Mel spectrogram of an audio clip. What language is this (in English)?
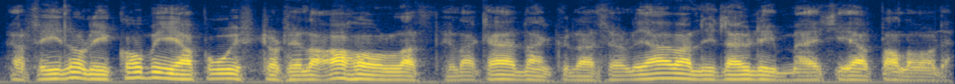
Finnish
